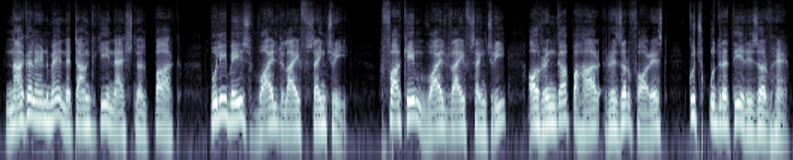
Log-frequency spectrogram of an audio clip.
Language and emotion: Urdu, neutral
